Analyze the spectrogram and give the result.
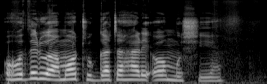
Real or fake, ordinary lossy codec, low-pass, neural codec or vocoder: real; none; none; none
